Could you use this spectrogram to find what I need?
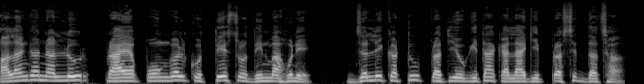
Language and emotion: Nepali, neutral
